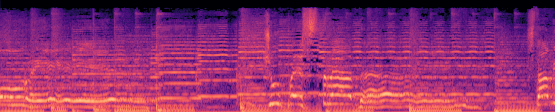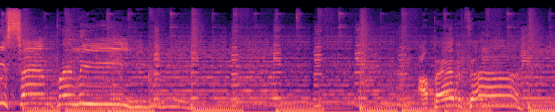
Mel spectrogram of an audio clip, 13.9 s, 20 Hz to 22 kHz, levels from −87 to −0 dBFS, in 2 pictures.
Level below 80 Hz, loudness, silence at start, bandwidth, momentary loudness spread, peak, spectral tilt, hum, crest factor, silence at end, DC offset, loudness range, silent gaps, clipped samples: -30 dBFS; -18 LUFS; 0 s; 16.5 kHz; 8 LU; -2 dBFS; -4 dB/octave; none; 16 dB; 0 s; 2%; 5 LU; none; under 0.1%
